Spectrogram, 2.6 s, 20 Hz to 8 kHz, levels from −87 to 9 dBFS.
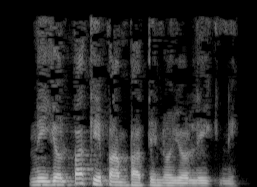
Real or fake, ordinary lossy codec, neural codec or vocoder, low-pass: real; MP3, 32 kbps; none; 7.2 kHz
